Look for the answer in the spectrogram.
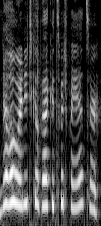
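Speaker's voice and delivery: high, loud imitated outcry; mock protest. Family wanting to change their quiz answer, high mock protest. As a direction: imitate a whole family backtracking in alarm.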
